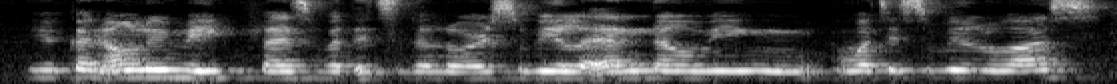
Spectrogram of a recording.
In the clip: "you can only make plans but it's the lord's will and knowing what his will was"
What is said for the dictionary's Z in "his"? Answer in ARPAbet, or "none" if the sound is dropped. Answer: S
